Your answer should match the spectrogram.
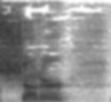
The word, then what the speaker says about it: Shuttr: It's the now how do you I you know uh, Muku Labs, you know, S H U T T R, Shutter. I'm sure, I'm sure it's pronounced Shutter, but when I first look at sure.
